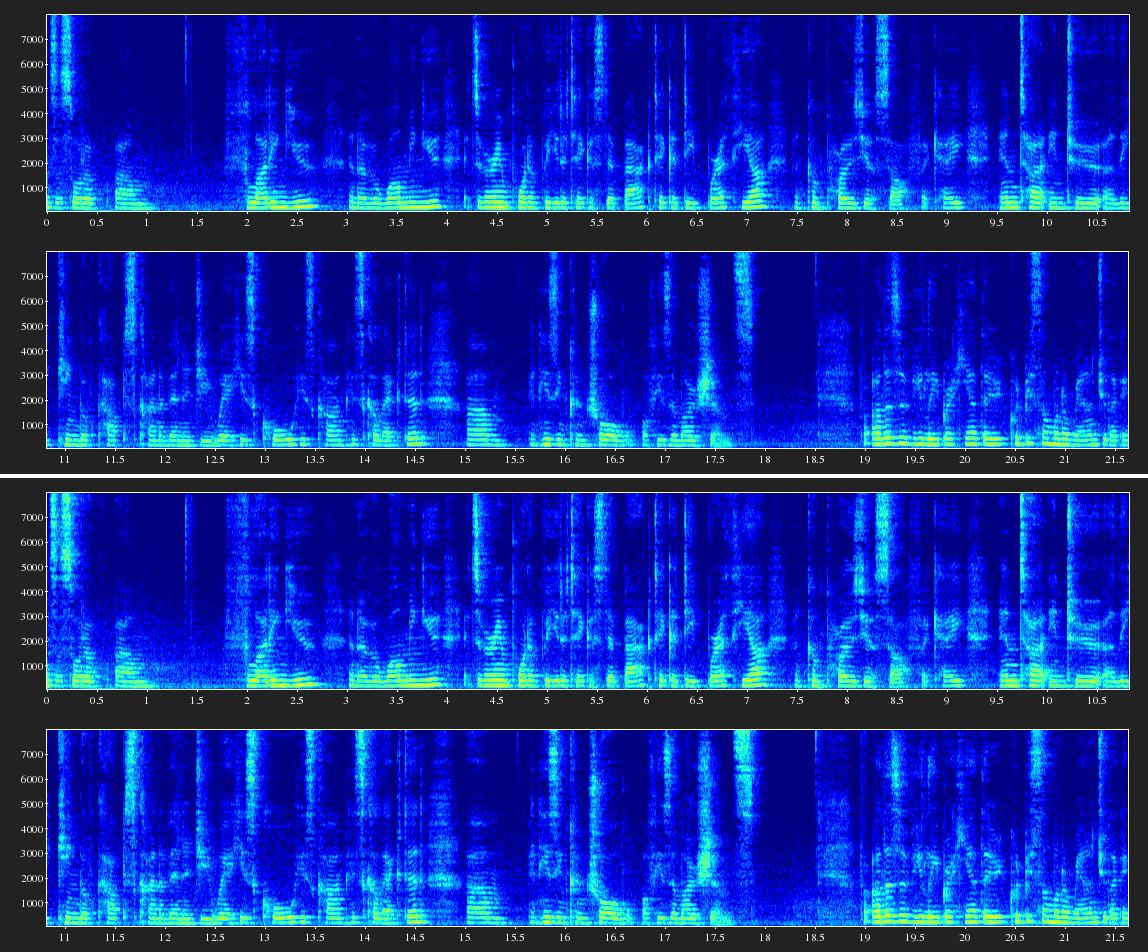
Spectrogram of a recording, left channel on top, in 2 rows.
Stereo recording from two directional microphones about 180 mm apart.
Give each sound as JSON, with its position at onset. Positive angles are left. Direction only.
{"t": 0.0, "sound": "a woman's voice", "side_deg": 20}
{"t": 2.0, "sound": "a woman's voice", "side_deg": 20}
{"t": 15.6, "sound": "a woman's voice", "side_deg": 25}
{"t": 18.9, "sound": "a woman's voice", "side_deg": 10}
